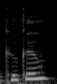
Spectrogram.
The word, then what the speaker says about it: Cuckoo: The Knights of the Cuckoo is how it's pronounced. – I don't think it's spelled that way. – I'm pretty sure that's how Iji pronounces it. – Oh, did he say it? – Yeah, once? – He does. – He didn't say cucks. – No, he says cuckoo.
